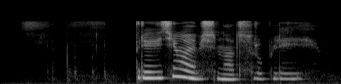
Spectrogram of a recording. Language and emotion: Russian, sad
